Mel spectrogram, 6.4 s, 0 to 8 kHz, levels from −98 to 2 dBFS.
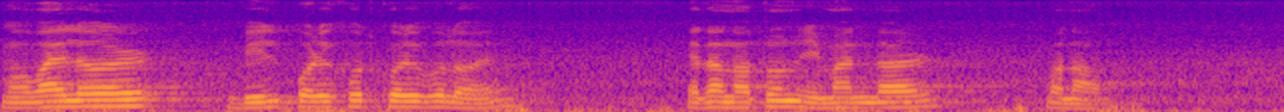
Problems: constant background noise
